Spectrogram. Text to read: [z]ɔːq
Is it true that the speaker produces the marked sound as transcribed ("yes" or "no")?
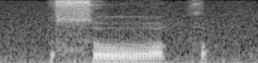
no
